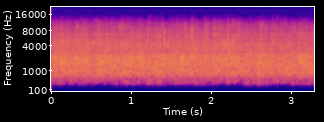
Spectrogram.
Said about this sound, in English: Thank you for that round of applause for them.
